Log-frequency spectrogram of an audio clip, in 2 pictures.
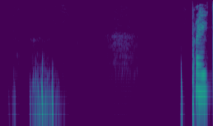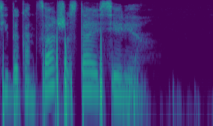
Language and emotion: Russian, neutral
